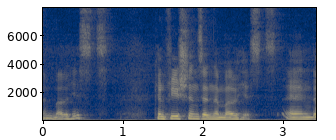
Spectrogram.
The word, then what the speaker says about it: Mohists: Mists in the translation I guess see the H has a sound to it so mohists confusions and the mohist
